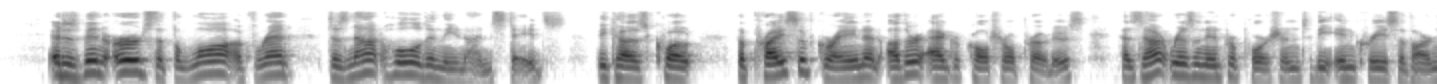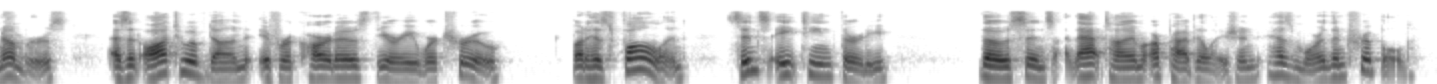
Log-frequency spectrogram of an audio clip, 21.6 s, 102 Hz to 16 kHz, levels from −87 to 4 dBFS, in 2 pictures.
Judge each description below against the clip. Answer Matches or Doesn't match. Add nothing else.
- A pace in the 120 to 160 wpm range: Doesn't match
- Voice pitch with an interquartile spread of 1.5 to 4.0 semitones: Doesn't match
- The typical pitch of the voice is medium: Matches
